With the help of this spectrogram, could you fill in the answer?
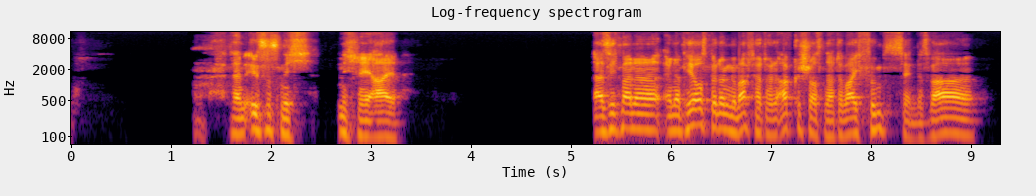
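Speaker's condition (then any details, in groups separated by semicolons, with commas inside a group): Cleft lip and palate, cleft lip, jaw and palate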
